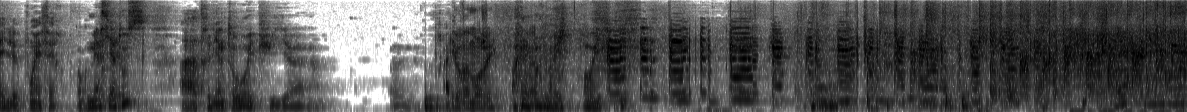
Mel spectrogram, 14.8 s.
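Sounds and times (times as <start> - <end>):
speech: 0.0 - 4.0, 4.9 - 9.0
laughter: 5.5 - 8.6, 10.1 - 14.8
small group applauding: 8.1 - 14.8.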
